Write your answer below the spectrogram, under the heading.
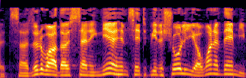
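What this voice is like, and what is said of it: Speaks with a regional accent. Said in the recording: “it's the accent, mate”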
